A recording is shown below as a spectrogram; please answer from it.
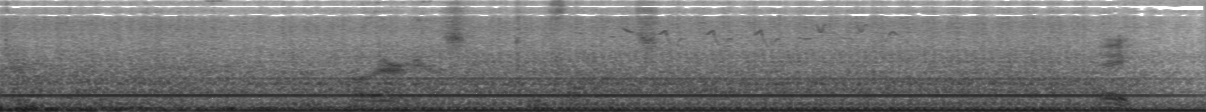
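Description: Buggy engine running at low speed: a steady low hum with a constant whine over it, the whine stopping near the end.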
